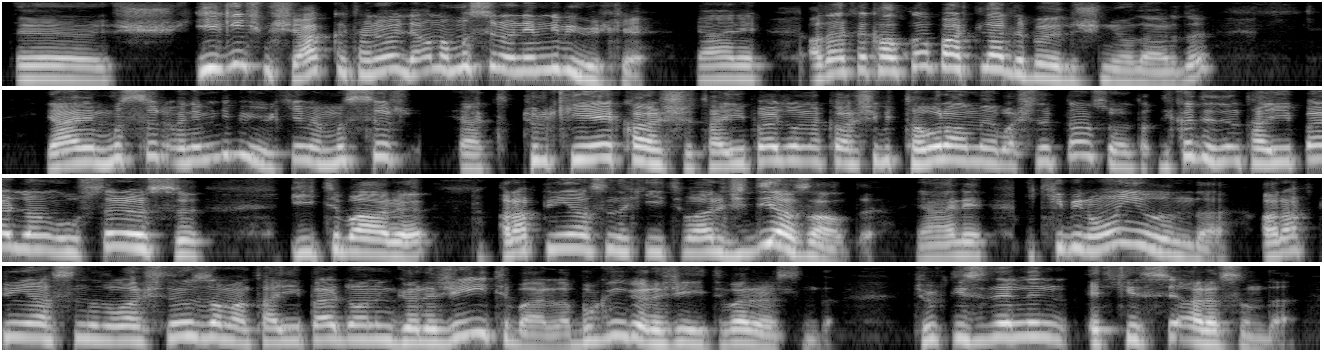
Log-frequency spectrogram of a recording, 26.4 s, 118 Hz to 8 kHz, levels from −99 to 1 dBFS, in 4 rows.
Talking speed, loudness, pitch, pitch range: 150 wpm, -22 LUFS, 215 Hz, 175-240 Hz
